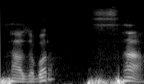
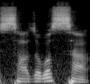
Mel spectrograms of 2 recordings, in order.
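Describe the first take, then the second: First: The consonant is a soft th made with the tongue tip. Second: The consonant is a hard hissing s sound. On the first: The speaker calls it right. "সা অক্ষরটা জিহ্বার আগা থেকে আমরা আদায় করবো" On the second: The speaker calls it wrong. "এমন যদি আওয়াজ আসে তাহলে সেটাকে সিন অক্ষরে রূপান্তরিত হয়ে সিনের উচ্চারণ হবে"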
